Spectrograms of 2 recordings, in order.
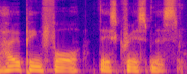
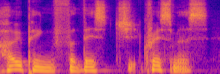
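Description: First: The word 'for' is said in full. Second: The word 'for' is weak and reduced. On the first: The speaker calls it right. "It should be" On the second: The speaker calls it wrong. "It shouldn't be"

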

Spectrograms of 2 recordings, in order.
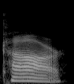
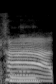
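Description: First: The final R is clearly pronounced. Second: The final R is soft, almost dropped. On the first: "instead of" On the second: "It's like a softer R"

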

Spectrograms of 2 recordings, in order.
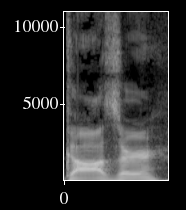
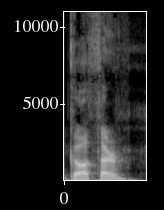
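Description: First: The name is said in a Texan accent. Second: The name is said in an Andalusian accent. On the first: "you've got Gozer for your Texans" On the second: "your Andalusian, where they say Gother"

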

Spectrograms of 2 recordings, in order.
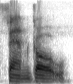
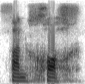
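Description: First: Van Gogh is said with the American pronunciation. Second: Van Gogh is said with the Dutch pronunciation. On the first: The speaker calls it wrong. "And not Van Gogh" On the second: The speaker calls it right. "It's Gouda and it's Van Gogh"

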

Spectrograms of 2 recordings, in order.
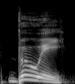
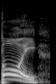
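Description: First: The word is said as two syllables, 'boo-ee'. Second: The word is said as one syllable, 'boy'.

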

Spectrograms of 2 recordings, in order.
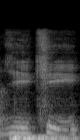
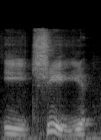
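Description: First: The second word starts with a 'k' sound. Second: The second word starts with a 'ch' sound. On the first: "us dumb Americans pronounce it" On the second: "Its full scientific name is"

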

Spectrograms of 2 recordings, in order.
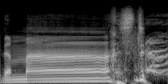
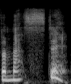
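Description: First: It is said in a drawn-out Australian accent. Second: It is said in a regional British accent. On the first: "if it was an Australian doctor... Really drag it out" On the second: "now everyone's got regional dialects"

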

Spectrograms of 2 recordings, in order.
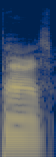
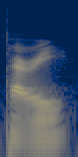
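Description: First: It is said with an English accent. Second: It is said with a French accent.

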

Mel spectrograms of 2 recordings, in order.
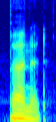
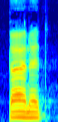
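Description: First: The word is said softly. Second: The word is said loudly.

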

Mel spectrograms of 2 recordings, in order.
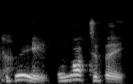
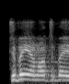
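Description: First: The line is read slowly, with nuance. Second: The line is read quickly, without nuance. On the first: The flavor of the line comes through. The speaker calls it right. "But no. If you go" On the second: The nuance of the line is lost. The speaker calls it wrong. "if I was reading it like this"

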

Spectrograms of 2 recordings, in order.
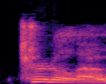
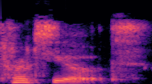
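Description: First: The name is said with an American pronunciation. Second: The name is said with a French pronunciation. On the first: It is the everyday family pronunciation. The speaker calls it wrong. "we pronounce it in a butchered American way" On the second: It can sound pretentious in America. The speaker calls it right. "the correct French pronunciation is Tortelotte"

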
